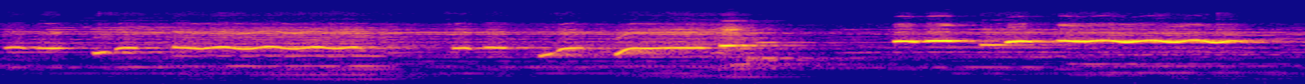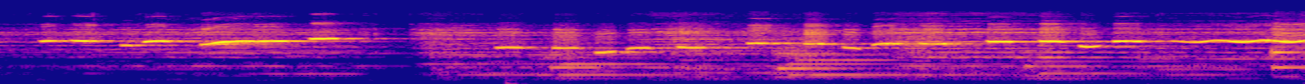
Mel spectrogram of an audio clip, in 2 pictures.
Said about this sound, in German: wie dieses Gepfeife und Gesinge bei … sich anhörte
